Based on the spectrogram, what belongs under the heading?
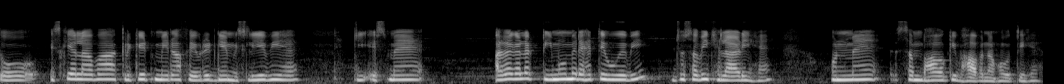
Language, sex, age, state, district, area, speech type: Hindi, male, 18-30, Madhya Pradesh, Hoshangabad, rural, spontaneous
